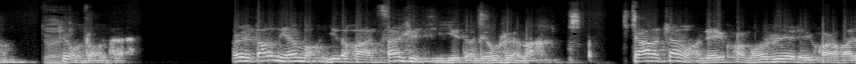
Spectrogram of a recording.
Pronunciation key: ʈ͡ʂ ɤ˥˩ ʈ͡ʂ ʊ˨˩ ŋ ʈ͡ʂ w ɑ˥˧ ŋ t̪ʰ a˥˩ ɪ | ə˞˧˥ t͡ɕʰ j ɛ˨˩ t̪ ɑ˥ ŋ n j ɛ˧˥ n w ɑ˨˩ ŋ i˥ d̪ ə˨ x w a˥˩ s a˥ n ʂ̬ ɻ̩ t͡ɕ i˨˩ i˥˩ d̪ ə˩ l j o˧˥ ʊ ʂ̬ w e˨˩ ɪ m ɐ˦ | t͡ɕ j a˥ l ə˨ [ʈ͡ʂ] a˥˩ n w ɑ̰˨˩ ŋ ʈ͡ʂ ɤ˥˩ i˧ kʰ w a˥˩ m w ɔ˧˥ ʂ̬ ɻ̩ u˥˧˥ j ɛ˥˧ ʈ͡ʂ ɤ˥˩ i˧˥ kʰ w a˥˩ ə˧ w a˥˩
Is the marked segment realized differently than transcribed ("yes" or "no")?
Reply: no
